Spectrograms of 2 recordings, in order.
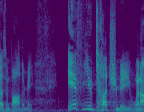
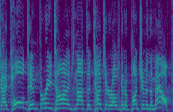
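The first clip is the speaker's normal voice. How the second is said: indignant yell; 11 semitones higher than usual. Retold or imitated. Shouting back at the family over punching Wesley. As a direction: yell it like it was obvious.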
